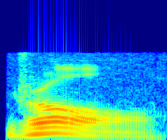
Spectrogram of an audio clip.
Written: droll

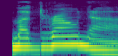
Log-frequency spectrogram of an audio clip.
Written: madrone

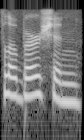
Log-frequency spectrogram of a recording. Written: Flaubertian

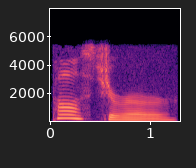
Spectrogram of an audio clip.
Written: posturer

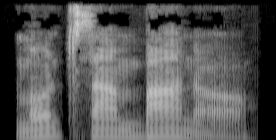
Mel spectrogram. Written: monzambano

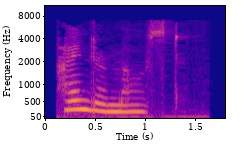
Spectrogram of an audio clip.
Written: hindermost

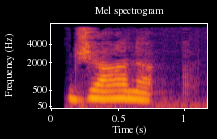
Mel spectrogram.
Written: jonnop

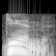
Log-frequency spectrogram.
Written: gin

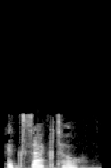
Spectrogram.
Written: xacto

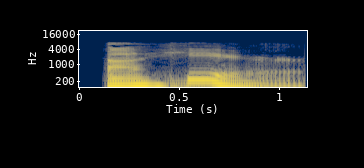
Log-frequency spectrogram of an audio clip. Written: Ahir

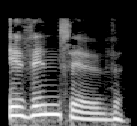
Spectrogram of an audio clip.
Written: evincive

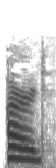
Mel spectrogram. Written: ard

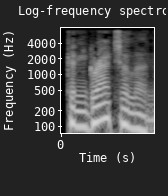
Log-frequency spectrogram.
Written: congratulant

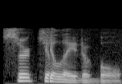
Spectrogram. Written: circulatable

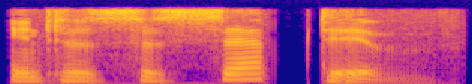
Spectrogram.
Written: intussusceptive

